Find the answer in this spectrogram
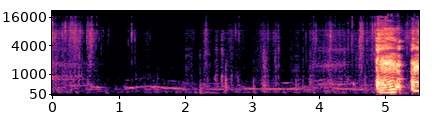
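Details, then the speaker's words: Woman ill at year's end with a persistent dry, irritative cough unrelieved by syrups; quiet room with faint voice, then a loud harsh dry cough burst near the end. "Non là c'est vraiment de la tou sèche mais j'en ai aucun qui me calme. Alors c'est de l'irritation maintenant."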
